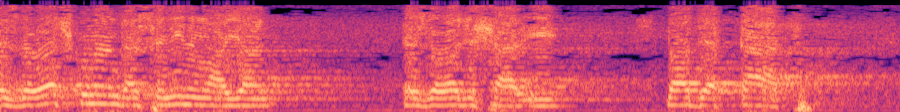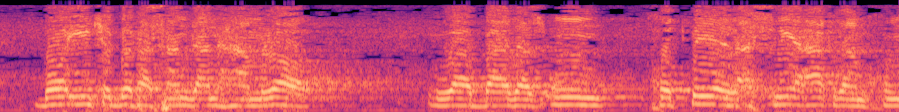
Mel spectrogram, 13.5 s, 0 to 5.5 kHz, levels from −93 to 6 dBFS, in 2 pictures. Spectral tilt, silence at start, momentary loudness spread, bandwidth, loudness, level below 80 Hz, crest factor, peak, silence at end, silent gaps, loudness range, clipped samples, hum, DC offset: -7 dB/octave; 0 s; 16 LU; 5.4 kHz; -7 LUFS; -30 dBFS; 8 dB; 0 dBFS; 0 s; none; 2 LU; 0.5%; none; under 0.1%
